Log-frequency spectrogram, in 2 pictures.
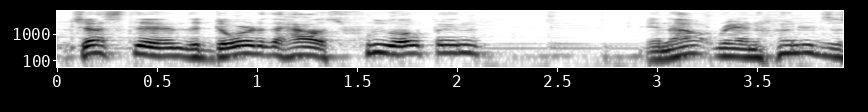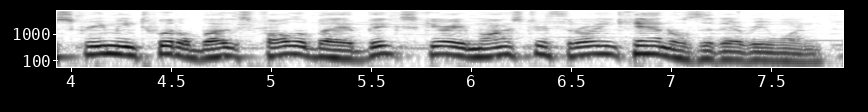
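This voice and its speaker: Animated man reading a children's storybook. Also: fairly high pitch, fairly quick, faint music behind. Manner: expressive, addressing young listeners. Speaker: teacher reading a storybook aloud.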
